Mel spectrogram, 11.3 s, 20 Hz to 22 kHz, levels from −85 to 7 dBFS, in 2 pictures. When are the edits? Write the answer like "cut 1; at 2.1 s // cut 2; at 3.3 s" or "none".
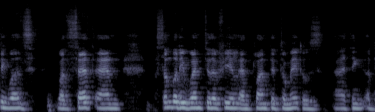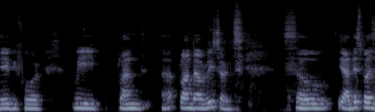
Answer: none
